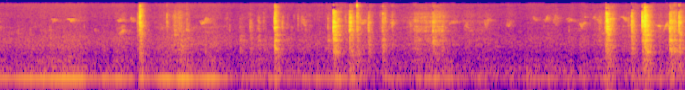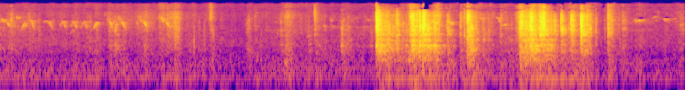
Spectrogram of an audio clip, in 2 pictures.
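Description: Metal clicking and rattling of a ladder guard attachment being worked at the foot of an aluminium extension ladder: scattered single clicks, then two louder bursts of rapid ratchet-like rattling near the end.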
